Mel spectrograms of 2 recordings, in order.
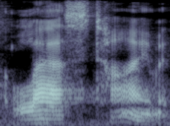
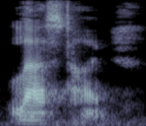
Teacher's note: when you link the sounds, last time, there's only one T sound for time. Not for last. No T there.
